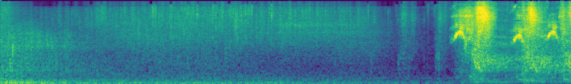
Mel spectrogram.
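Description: A Confringo fire blast spell from the video game Hogwarts Legacy bursts with a whooshing boom after a stretch of low rumbling ambience, followed by brief bright crackles.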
